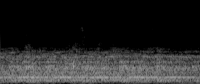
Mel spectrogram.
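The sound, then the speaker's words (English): A boat's big diesel engines run in a steady droning rumble with a constant low hum, unchanging in loudness throughout, with no voices. “The door swung back and forth with the motion of the boat, and I could hear the sound of the engines.”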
